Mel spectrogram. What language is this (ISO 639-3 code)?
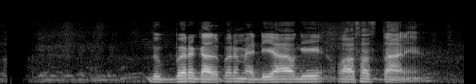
sin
